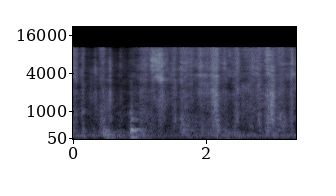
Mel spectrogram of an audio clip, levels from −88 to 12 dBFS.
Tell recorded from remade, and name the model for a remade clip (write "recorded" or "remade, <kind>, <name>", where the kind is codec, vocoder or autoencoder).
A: remade, vocoder, Vocos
